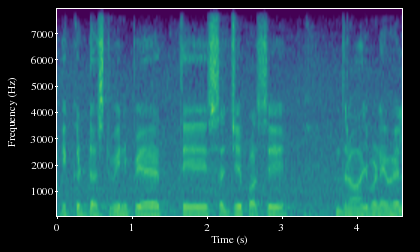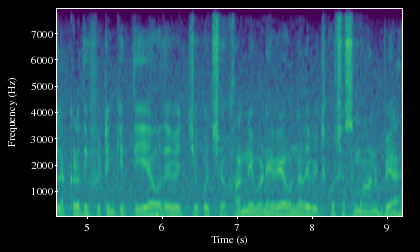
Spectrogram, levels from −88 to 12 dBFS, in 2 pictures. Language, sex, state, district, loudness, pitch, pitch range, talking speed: Punjabi, male, Punjab, Fazilka, -17 LUFS, 130 Hz, 125-135 Hz, 170 wpm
